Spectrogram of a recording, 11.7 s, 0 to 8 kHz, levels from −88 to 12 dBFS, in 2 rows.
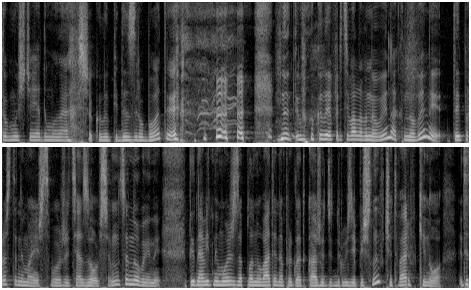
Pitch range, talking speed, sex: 170-200 Hz, 215 wpm, female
